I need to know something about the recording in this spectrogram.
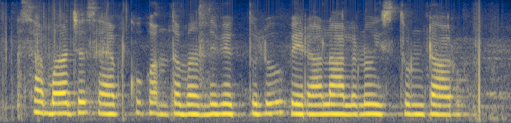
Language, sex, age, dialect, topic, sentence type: Telugu, female, 25-30, Utterandhra, banking, statement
